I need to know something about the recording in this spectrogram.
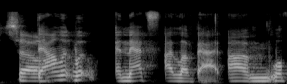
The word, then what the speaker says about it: Balint: I always say Balint rhymes with talent. So Balint, and I love that.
